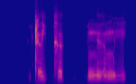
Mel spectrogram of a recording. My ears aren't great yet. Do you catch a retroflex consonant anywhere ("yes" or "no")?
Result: yes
